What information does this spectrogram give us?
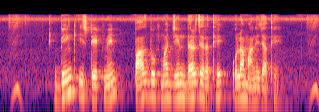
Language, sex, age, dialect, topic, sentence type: Chhattisgarhi, male, 18-24, Central, banking, statement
